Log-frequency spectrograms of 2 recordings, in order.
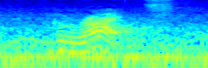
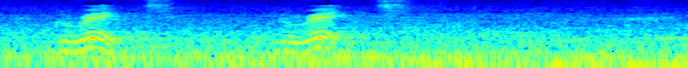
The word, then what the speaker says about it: garage: On one hand, British English often stresses the first syllable of French origin words.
